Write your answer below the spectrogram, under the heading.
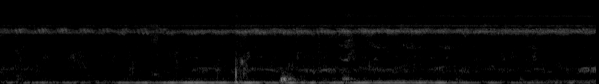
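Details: Cricket sound in a relaxed, natural countryside home setting: a steady shrill high-pitched trill runs continuously over a low droning hum, with one brief knock and soft rustles partway through.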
